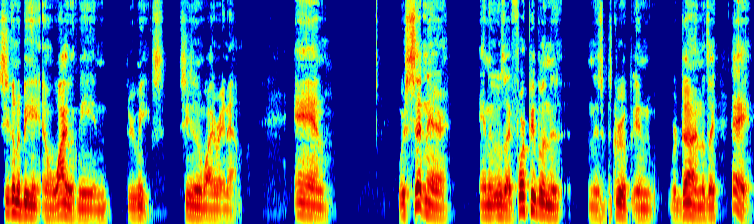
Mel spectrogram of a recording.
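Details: Adult man with aphasia following a stroke and traumatic brain injury, with a coma; initially unintelligible, he still shows repetitions and word-finding errors.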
